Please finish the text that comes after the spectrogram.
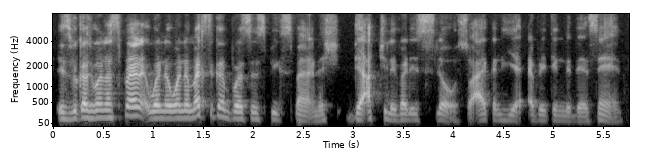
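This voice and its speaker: A man's voice: medium pitch, fast talker. A man with a strong Gambian English accent, hosting a casual call-in chat and often repeating himself. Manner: animated, repeats phrases, often asks "you understand what I'm saying?". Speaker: host of a fan call-in show.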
